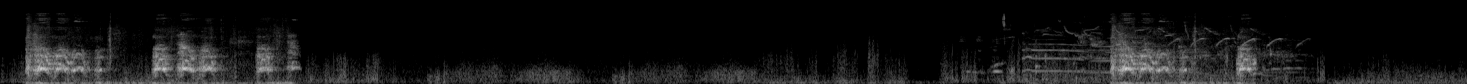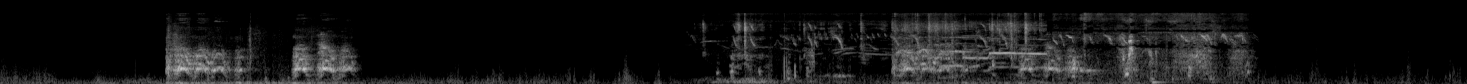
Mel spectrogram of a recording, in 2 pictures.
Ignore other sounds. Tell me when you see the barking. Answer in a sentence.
The barking can be heard from 0.2 to 3.0 s, from 11.1 to 12.6 s, from 16.3 to 18.2 s and from 23.6 to 26.1 s.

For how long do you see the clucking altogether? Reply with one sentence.
The clucking can be heard for 9 seconds in total.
